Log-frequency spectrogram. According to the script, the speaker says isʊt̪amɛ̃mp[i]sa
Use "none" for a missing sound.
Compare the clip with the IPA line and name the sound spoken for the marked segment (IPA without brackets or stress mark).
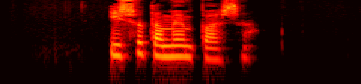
a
